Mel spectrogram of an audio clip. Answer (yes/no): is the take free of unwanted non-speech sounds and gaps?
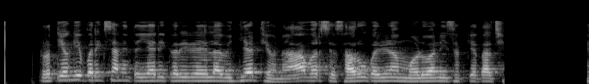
yes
